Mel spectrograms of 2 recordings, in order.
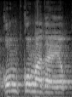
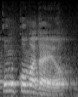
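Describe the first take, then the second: First: "꼼꼼하다예요" higher, with m in the first 꼼; higher, lips shut on the first 꼼 of "꼼꼼하다예요"; standard pronunciation. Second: "꼼꼼하다예요" said 꽁꼼, ng for the first m; colloquial pronunciation. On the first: Teacher quizzing class on their pronunciation, standard pronunciation. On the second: Teacher giving class the everyday option, colloquial pronunciation. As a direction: say kkong-kkom in "꼼꼼하다예요". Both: Shown as a demonstration. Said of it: "여러분들 발음 어떻게 해요?".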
